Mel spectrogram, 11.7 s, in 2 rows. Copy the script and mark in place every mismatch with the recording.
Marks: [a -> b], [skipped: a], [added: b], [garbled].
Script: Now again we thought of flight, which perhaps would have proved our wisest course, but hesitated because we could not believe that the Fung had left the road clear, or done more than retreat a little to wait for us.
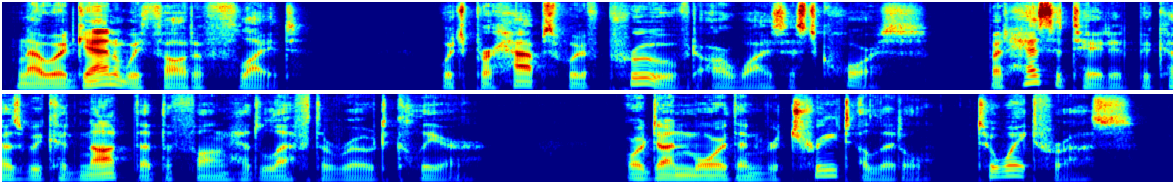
Now again we thought of flight, which perhaps would have proved our wisest course, but hesitated because we could not [skipped: believe] that the Fung had left the road clear, or done more than retreat a little to wait for us.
